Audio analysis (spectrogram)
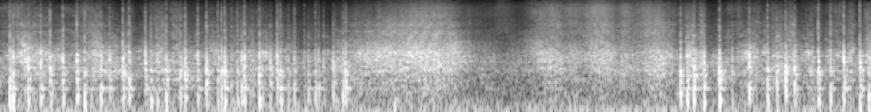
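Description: Long nails tap rapidly on the front of a closed cardboard cereal box lying flat, then on its narrow side, giving dry, hollow clicks with a midrange knock. In the middle the tapping gives way to a steady scratching rasp across the cardboard before quick tapping returns.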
